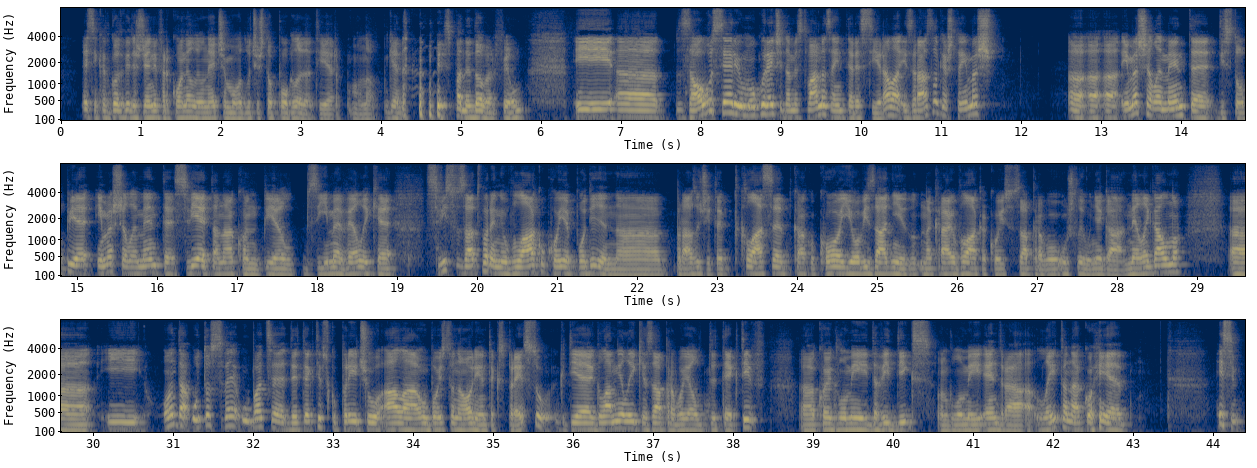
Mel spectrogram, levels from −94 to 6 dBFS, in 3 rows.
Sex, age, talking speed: male, 20-39, 140 wpm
